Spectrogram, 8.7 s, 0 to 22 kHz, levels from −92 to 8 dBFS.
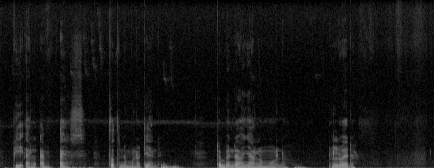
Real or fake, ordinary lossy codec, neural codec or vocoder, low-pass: real; none; none; none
